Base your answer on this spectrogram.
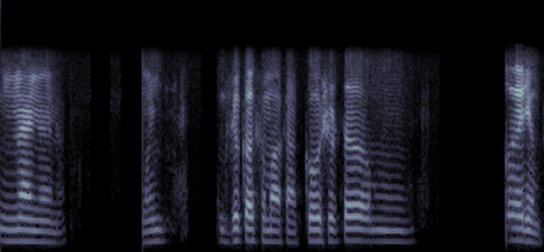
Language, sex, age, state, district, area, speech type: Kashmiri, male, 30-45, Jammu and Kashmir, Ganderbal, rural, conversation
